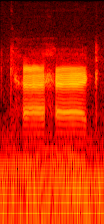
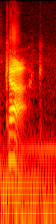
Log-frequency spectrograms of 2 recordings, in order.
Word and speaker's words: Kha'ak: Um, and yeah I am going to pronounce it like that. I'm not going to pronounce it ka-hak, because that's just...it's Cock. Okay? I don't care what anyone else says, it's cock.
